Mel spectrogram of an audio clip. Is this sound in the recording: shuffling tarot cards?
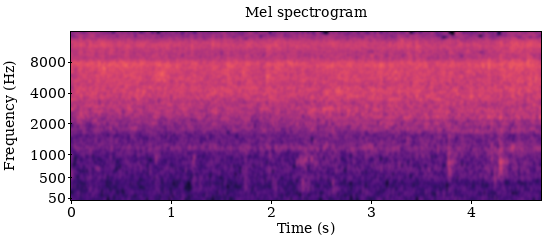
no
